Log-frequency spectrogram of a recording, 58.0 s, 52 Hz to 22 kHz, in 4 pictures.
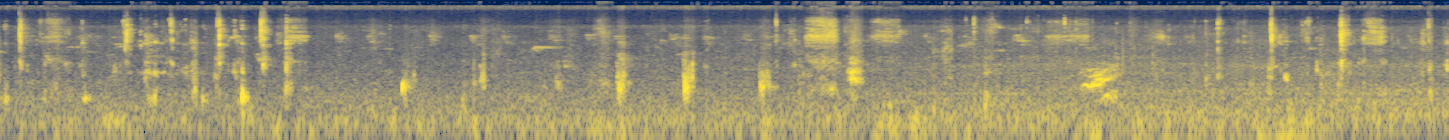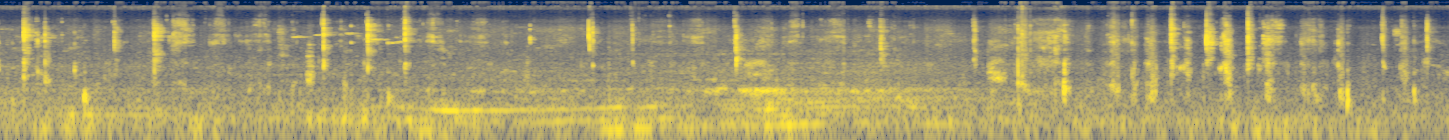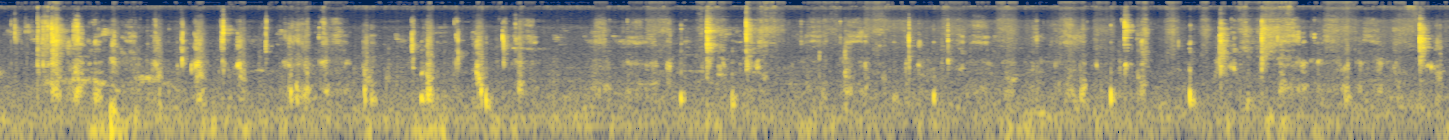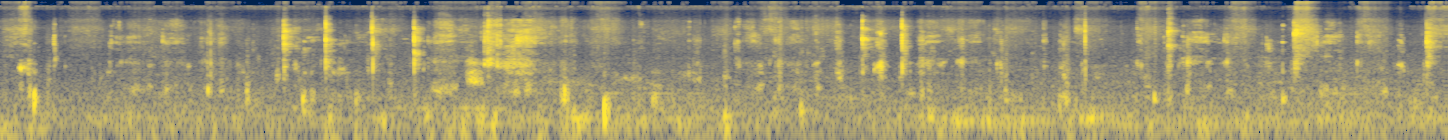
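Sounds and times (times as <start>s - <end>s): person chewing crunchy food: 0.0s - 57.9s
wet mouth clicks: 33.3s - 57.9s.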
